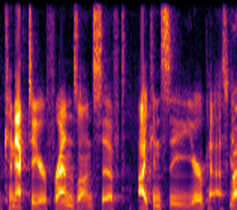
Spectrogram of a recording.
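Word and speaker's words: Syft: So my favorite company right now, a company called Sift, run by Eben Pingree. That's with a Y. Yes, S-Y-F-T. Rhymes with lift, spelled like lift.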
